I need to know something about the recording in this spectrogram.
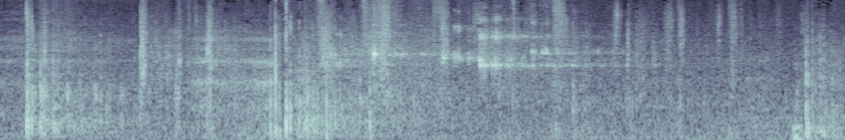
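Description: Tennis ball struck back and forth by racquets in a rally on a hard court: a series of sharp pops spread through the few seconds.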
